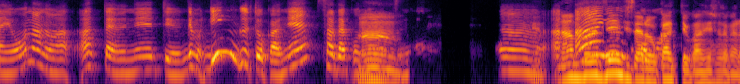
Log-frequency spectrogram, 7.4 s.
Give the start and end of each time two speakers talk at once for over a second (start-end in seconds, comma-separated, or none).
5.3-6.8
